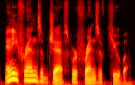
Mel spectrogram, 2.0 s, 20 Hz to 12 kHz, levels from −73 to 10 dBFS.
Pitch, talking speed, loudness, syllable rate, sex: 105 Hz, 235 wpm, -19 LUFS, 6.3 syllables/s, male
